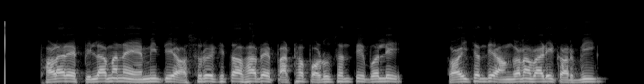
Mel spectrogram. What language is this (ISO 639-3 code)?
ori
